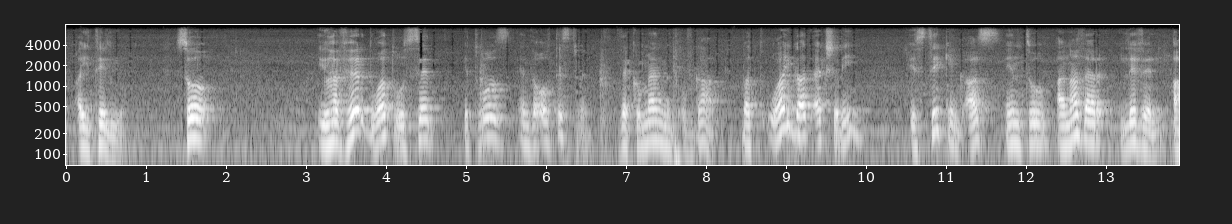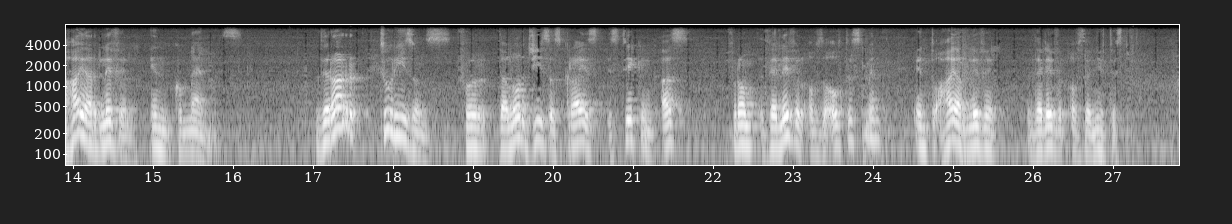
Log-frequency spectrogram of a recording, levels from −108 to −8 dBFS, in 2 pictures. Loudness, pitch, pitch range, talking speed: -19 LUFS, 130 Hz, 115-150 Hz, 140 wpm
